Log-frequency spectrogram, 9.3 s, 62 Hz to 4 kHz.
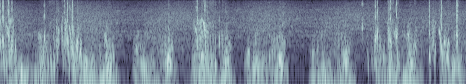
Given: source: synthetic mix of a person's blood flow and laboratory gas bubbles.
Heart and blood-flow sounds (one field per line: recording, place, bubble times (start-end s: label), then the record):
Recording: Doppler ultrasound of blood flow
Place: precordium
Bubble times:
0.00-0.31 s: bubbles
0.80-1.66 s: bubbles
3.85-4.50 s: bubbles
5.37-5.71 s: bubbles
7.22-7.27 s: bubbles
7.33-7.59 s: bubbles
7.74-8.03 s: bubbles
8.28-8.33 s: bubbles
8.56-9.01 s: bubbles
9.04-9.25 s: bubbles
From the record:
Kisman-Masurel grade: 332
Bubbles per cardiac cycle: rolling drumbeat, 9 or more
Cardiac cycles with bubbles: 50 to 99%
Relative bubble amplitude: moderate (0.250 to 0.450)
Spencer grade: 3 (all of the cardiac periods contain showers or single bubble signals, but not dominating or overriding the cardiac motion signals)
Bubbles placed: anywhere in the cardiac cycle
